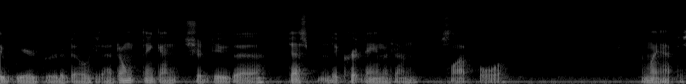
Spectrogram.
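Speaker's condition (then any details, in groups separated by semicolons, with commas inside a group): No condition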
